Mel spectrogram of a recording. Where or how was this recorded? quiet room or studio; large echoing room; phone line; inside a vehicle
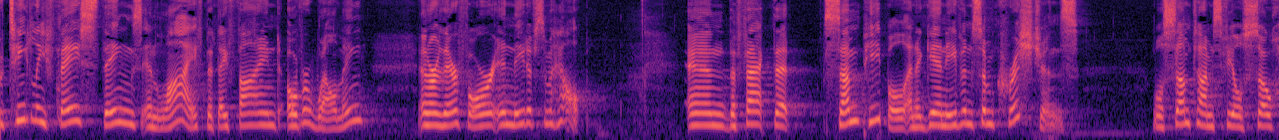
large echoing room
